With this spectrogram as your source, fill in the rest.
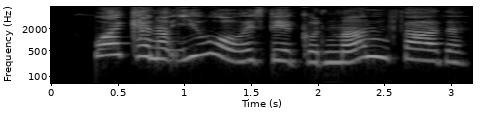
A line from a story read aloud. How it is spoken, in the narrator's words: she turned her face up to his, and laughed, and answered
